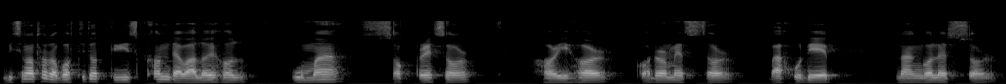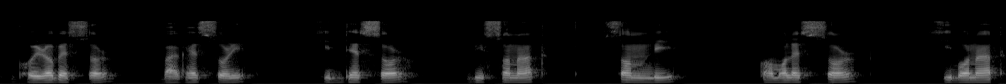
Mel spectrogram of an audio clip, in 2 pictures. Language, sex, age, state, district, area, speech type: Assamese, male, 18-30, Assam, Biswanath, rural, spontaneous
